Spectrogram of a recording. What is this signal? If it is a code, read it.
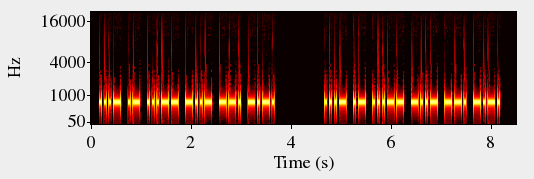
Morse code, heard as a keyed tone, about 25 wpm, 700 Hz. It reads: VA3XGC VA3XGC
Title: DXCC-100 Call Signs - 6 Characters - Repeated 3x - 25wpm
